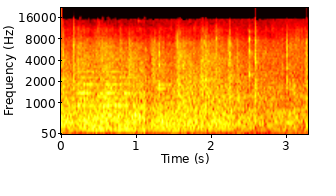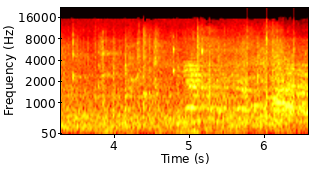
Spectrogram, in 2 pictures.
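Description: Badminton rally: sharp cracks of rackets striking the shuttlecock, several in a row, with shoes squeaking on the court mat, over steady crowd noise in the arena.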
